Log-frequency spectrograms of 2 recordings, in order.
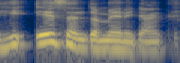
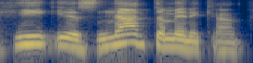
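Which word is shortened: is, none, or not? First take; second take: not; none. First: The word not is shortened onto is. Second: Every word is said in full, unshortened.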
